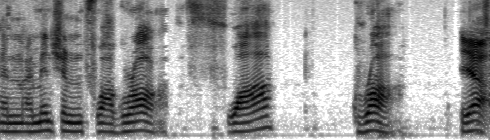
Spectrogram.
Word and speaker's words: foie gras: Foie gras. Yeah. That's how you pronounce it.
